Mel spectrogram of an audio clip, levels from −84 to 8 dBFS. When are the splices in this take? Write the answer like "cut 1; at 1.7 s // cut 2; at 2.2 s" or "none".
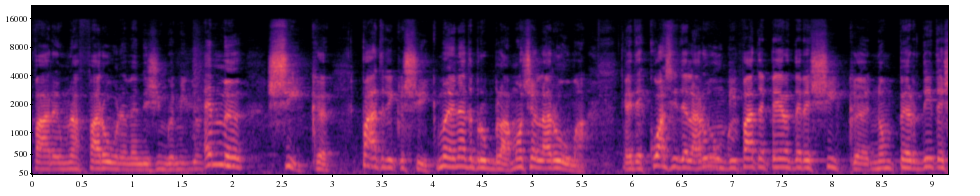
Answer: cut 1; at 1.6 s // cut 2; at 6.9 s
